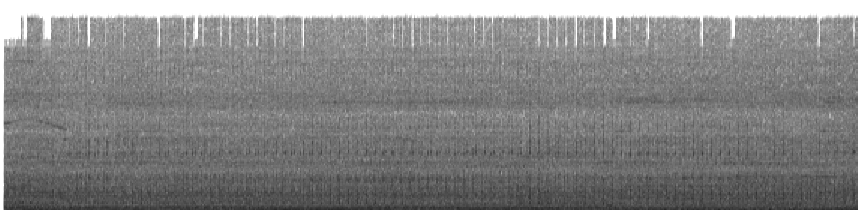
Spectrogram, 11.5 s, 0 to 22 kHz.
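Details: Mahindra XUV500 W9 diesel at idle: hard uneven knock over the clatter; someone suspected a seized piston.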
